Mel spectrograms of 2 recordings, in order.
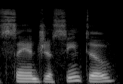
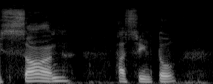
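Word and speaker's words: San Jacinto: can't blame them cuz in Texas we have the Battle of San jinto jinto it should be hinto it should be son hinto and so anytime you say San versus son it's incorrect but I don't know I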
